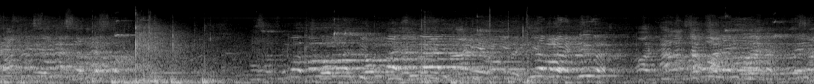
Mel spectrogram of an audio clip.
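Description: Players' voices calling out in a large indoor sports hall, over the thuds of a futsal ball being kicked and bouncing on the wooden floor, with a sharp knock about one and a half seconds in.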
